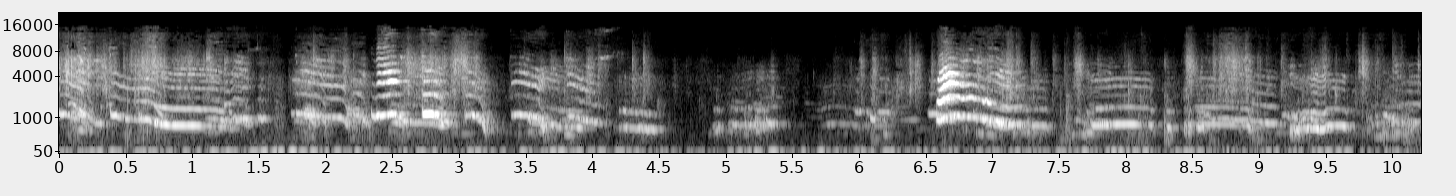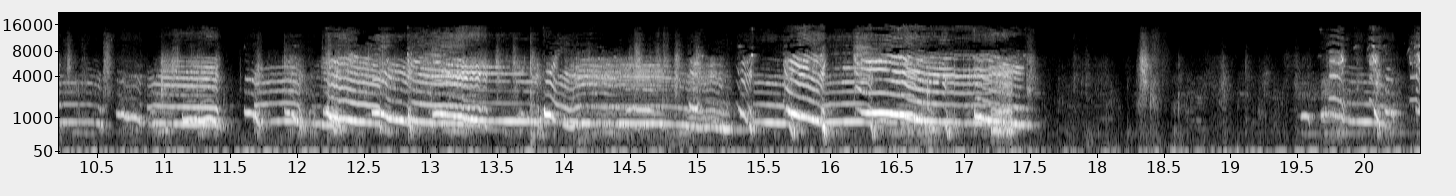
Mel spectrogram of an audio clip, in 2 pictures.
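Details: A litter of 47-day-old chocolate Labrador Retriever puppies whining indoors: many overlapping high squeaky whimpers and bending cries, nearly continuous for about seventeen seconds, then a brief pause and a few more.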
